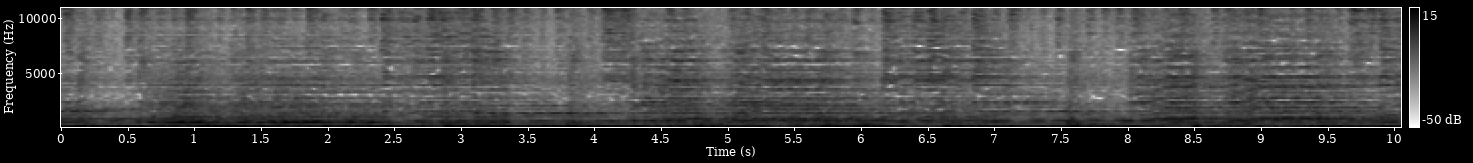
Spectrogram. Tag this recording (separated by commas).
Funny music, Music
